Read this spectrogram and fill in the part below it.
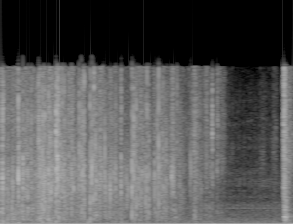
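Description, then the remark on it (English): Paper or a wrapper is crumpled up into a ball to be thrown at someone, with a steady run of dry, crackly crinkles and sharper snaps over about three seconds. No one speaks. “Okay, I'm just going to ball it up and throw it at you, okay?”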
